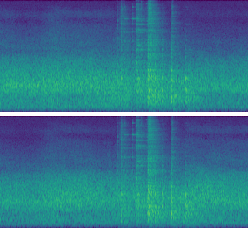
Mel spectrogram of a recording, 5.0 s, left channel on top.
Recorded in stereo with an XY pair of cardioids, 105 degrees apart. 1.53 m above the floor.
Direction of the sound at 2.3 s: 25° right.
